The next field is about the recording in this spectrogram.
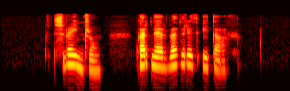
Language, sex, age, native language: Icelandic, female, 40-49, Icelandic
